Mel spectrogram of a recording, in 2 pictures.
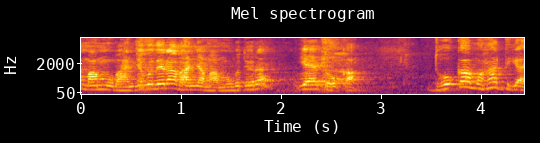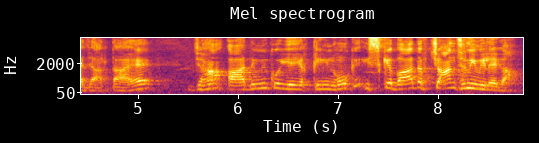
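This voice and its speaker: High-voiced male preacher in an echoey hall. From India. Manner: dramatic storyteller, rises to emphatic shouts, asks rhetorical questions. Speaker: maulana preaching at a memorial majlis. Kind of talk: Urdu majlis sermon. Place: mosque hall.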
